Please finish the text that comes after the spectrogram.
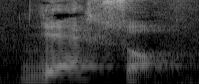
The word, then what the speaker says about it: yeso: beginning of a word, it will always have a Y sound, just as it is in English.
